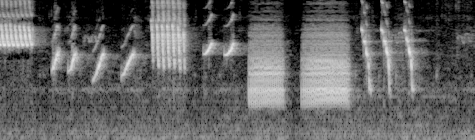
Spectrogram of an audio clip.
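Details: Asian pied starling song used as a lure to trigger a quiet bird to sing: quick sharp chirps falling in pitch, a high buzzy burst, then two long harsh rasping bursts and a few rapid clicking notes.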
